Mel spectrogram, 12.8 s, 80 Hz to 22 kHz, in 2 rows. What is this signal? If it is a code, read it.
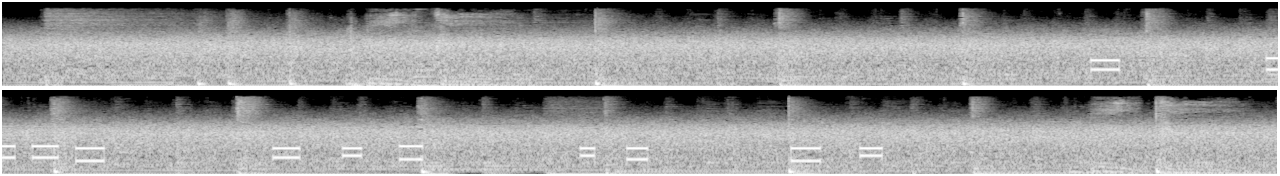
DTMF, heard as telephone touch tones, dialled by hand, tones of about 130 ms, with radio hiss. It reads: 8 992 806 05 20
